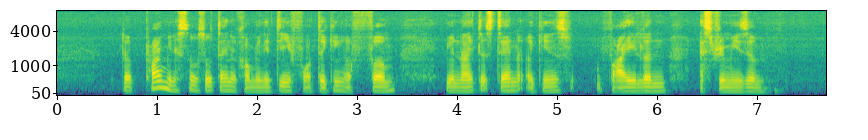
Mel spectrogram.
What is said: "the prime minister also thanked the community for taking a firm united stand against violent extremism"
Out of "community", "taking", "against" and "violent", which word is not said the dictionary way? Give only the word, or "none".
violent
